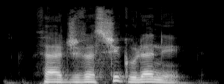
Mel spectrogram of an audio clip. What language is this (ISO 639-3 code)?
kab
